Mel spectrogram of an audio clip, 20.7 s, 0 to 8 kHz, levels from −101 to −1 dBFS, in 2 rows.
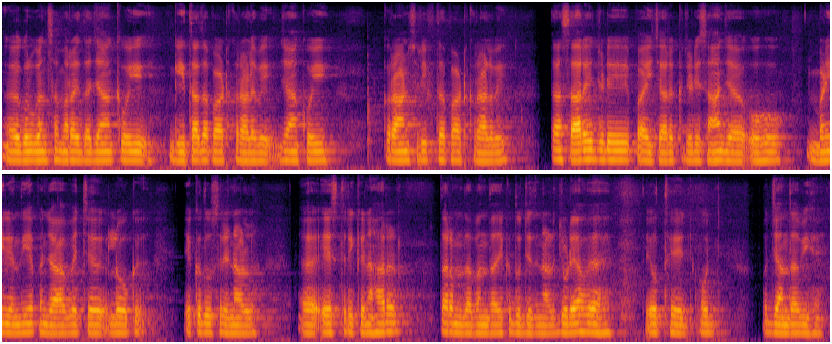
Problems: background sounds at intervals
